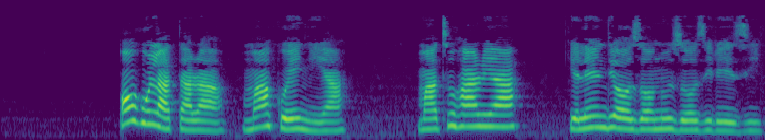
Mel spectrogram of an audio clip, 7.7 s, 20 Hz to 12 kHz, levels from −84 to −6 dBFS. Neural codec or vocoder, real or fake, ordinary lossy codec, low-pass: codec, 24 kHz, 3.1 kbps, DualCodec; fake; MP3, 32 kbps; 10.8 kHz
